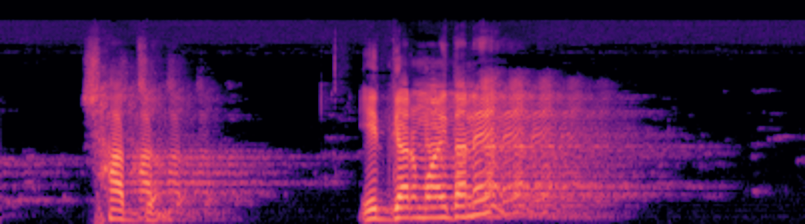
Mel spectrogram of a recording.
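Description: A man chants in a long, drawn-out melodic voice through a microphone with echo.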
